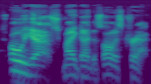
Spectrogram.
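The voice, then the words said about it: Poor imitation of another person's voice. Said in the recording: “there's my terrible Trump impersonation”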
